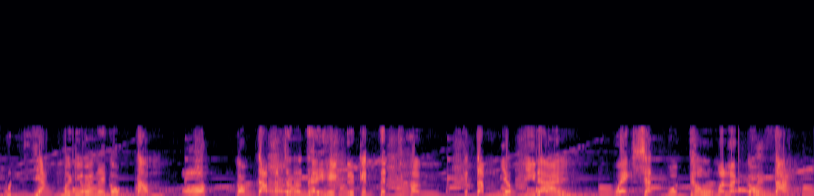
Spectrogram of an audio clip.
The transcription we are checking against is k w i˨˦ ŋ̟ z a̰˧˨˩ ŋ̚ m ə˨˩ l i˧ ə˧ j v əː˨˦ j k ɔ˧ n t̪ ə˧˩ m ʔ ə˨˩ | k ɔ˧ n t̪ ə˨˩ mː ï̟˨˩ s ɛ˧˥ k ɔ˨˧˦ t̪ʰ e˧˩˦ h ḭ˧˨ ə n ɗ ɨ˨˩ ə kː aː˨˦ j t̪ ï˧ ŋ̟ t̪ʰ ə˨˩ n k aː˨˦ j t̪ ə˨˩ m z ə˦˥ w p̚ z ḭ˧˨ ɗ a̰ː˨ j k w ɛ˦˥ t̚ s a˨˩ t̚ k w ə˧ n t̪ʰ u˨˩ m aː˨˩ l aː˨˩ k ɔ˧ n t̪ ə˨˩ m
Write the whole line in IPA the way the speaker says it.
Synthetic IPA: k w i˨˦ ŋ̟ z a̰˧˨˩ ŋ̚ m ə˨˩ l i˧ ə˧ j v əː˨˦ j k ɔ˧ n t̪ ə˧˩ m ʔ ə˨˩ | k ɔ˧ n t̪ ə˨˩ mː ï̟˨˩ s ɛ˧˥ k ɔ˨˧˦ t̪ʰ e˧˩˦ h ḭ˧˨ ə n ɗ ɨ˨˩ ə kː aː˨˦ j t̪ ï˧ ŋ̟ t̪ʰ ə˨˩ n k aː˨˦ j t̪ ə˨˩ m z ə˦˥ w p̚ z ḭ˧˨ ɗ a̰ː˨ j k w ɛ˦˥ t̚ s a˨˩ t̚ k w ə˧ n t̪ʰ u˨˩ m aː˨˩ l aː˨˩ k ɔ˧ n t̪ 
